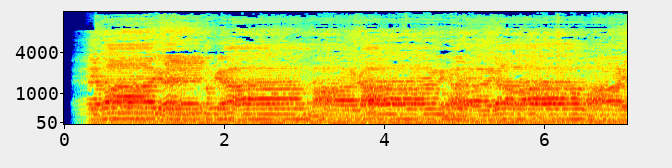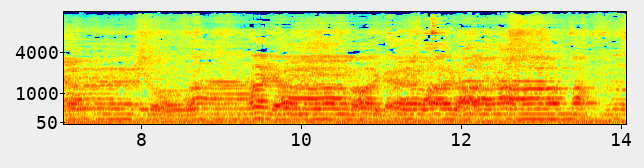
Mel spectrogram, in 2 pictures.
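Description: A voice chanting a Sanskrit hymn in melodic phrases, each a second or two long, over a steady low drone.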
